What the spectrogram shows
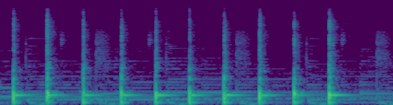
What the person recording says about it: it doesn't sound, not brittle, it just feels harder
